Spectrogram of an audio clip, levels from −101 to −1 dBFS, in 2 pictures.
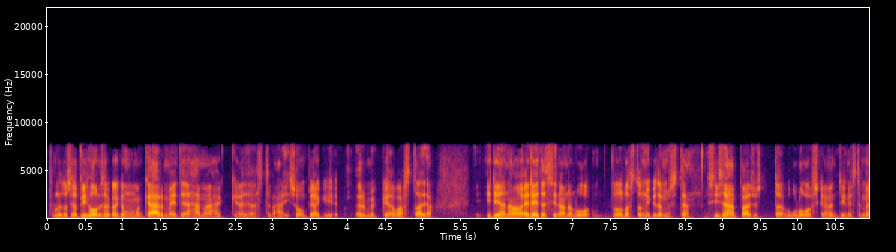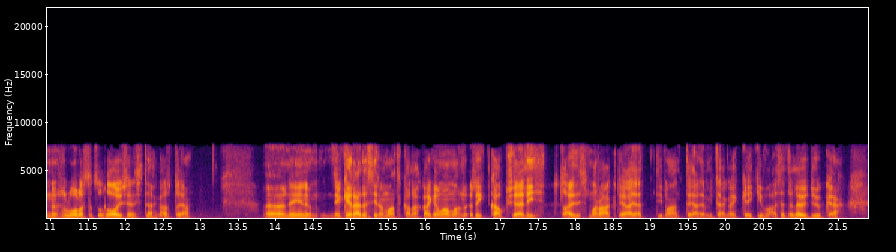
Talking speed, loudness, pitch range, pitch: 145 wpm, -25 LUFS, 90-95 Hz, 95 Hz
